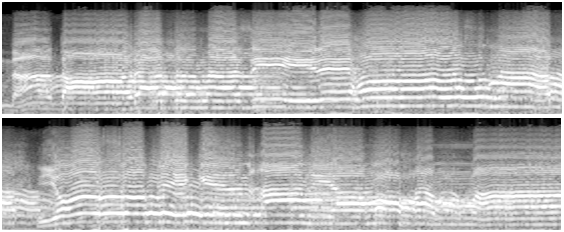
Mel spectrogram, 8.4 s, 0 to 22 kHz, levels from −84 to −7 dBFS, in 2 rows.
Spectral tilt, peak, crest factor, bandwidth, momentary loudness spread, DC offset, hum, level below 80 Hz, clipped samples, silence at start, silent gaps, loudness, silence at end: -1.5 dB/octave; 0 dBFS; 4 dB; 19.5 kHz; 3 LU; under 0.1%; none; -32 dBFS; 1%; 0 s; none; -2 LUFS; 0 s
